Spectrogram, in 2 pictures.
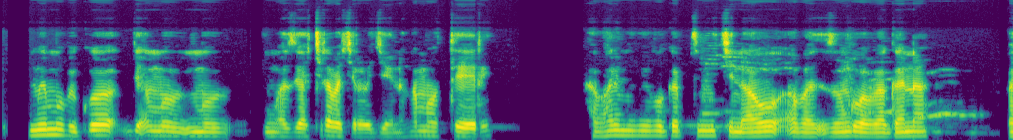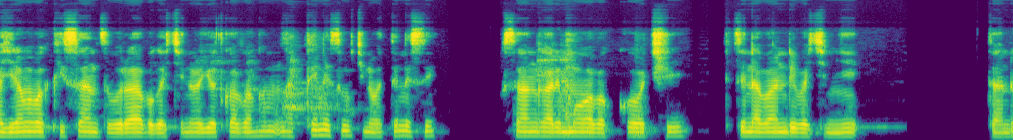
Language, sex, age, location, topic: Kinyarwanda, male, 18-24, Musanze, government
